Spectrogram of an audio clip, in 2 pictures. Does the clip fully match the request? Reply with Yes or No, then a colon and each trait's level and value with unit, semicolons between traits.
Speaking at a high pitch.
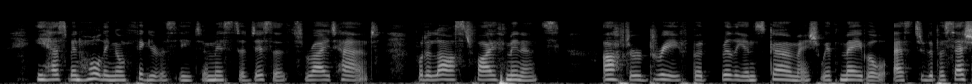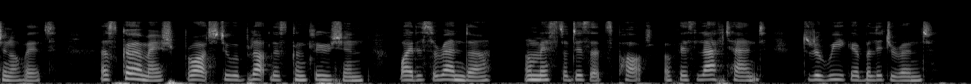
Yes: high, 205 Hz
